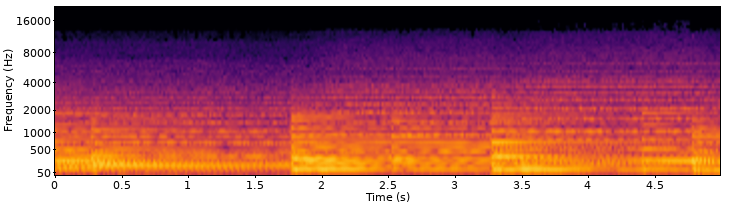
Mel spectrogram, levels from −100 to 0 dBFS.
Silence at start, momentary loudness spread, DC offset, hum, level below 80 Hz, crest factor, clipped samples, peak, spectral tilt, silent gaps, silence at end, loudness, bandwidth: 0 s; 9 LU; under 0.1%; none; -46 dBFS; 16 dB; under 0.1%; -6 dBFS; -8.5 dB/octave; none; 0 s; -22 LUFS; 8.2 kHz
